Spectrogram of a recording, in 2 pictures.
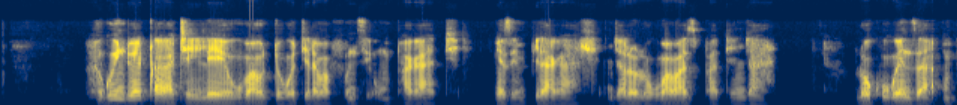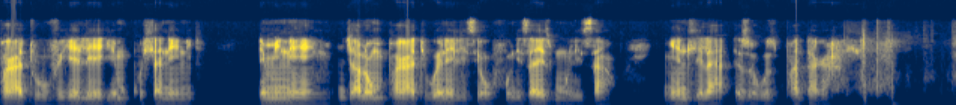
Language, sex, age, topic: North Ndebele, male, 36-49, health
